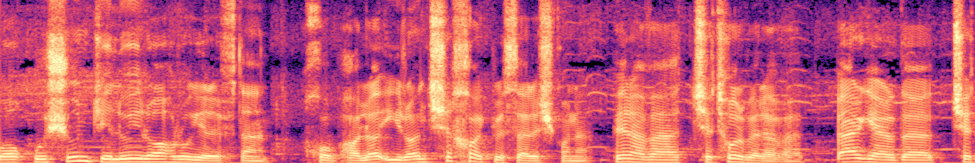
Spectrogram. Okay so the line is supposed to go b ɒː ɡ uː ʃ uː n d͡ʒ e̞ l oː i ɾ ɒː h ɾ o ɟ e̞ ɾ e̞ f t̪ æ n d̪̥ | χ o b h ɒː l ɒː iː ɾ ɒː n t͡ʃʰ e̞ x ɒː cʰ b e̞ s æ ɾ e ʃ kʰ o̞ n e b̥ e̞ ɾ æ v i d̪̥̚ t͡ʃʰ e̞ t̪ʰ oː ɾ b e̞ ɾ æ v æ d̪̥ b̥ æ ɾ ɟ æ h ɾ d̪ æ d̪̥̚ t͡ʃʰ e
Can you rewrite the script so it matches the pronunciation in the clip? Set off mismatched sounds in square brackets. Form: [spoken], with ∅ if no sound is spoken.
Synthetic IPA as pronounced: b ɒː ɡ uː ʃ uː n d͡ʒ e̞ l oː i ɾ ɒː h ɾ o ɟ e̞ ɾ e̞ f t̪ æ n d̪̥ | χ o b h ɒː l ɒː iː ɾ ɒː n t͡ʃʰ e̞ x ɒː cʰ b e̞ s æ ɾ e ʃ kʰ o̞ n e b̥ e̞ ɾ æ v [æ] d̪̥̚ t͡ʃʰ e̞ t̪ʰ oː ɾ b e̞ ɾ æ v æ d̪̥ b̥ æ ɾ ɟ æ [∅] ɾ d̪ æ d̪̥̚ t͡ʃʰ e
